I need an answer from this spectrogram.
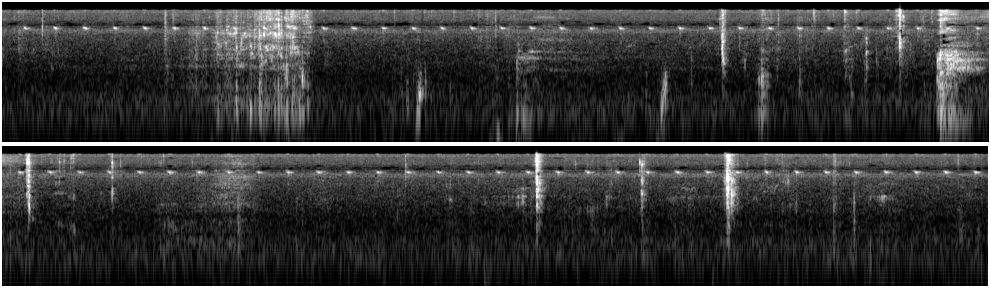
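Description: Close-mic'd eating sounds: chewing and wet mouth smacks, as food is eaten by hand. A few louder smacks come about a second in and near the middle, and sharp clicks are scattered over a faint steady hiss.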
